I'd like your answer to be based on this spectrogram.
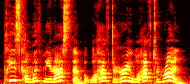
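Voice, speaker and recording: A woman voicing a desperate, bright little girl who cries out urgently in a high, breathless voice. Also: sing-song, fast talker, full character voice.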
